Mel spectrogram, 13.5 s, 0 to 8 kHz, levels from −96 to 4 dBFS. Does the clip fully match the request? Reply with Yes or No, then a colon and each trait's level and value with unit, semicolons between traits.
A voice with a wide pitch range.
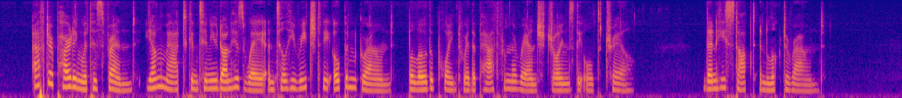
No: average, 4.3 semitones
